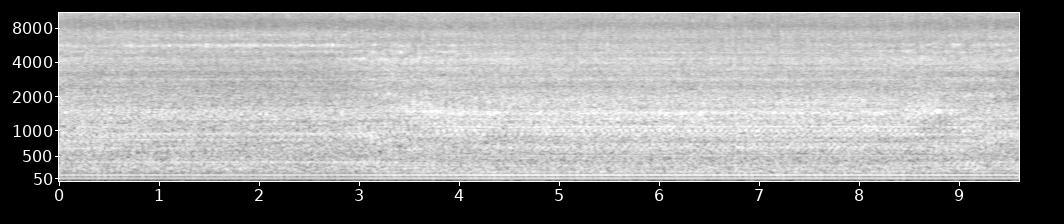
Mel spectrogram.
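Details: Wisconsin VG4D four-cylinder engine running on propane, driving a 15 kW Kohler 120/208 V three-phase alternator plus transformer, revived after auction: steady even low drone holding speed, no misses, knocks or hunting; normal running.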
